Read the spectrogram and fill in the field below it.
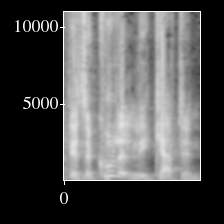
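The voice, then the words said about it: Impression of a Star Trek character. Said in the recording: “That's my Geordi LaForge impersonation.”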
